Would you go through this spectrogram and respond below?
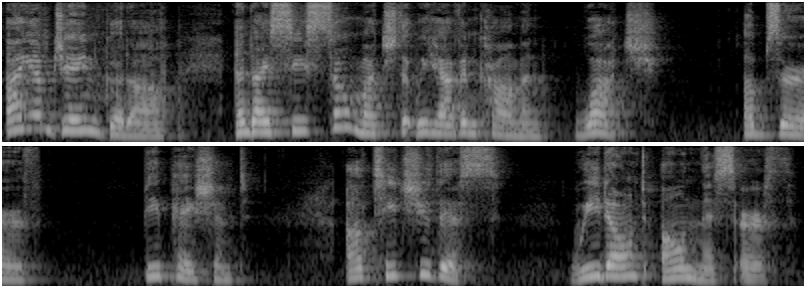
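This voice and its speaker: A woman reads a children's picture book aloud. Her delivery is unhurried and highly animated in pitch, at a middling register, with deliberate, dramatic stress on important words. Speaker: storybook reader.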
